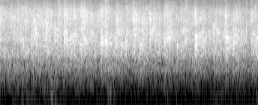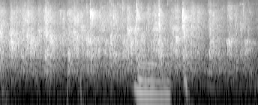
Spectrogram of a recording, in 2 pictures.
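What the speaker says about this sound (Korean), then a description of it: "우리 목사님 나오실 때 우리 큰 박수로 한번 환영해 주시겠습니다" Church congregation applauding to welcome a retired pastor at a special revival meeting, sustained dense clapping throughout, with a short tonal sound near the end as the applause begins to taper.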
